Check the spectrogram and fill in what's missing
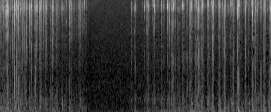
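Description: Long nails and fingertips scratch and flip the flat plastic sequins on the reversible sequin cover of a spiral notebook. A quick, uneven patter of dry clicks and scratches runs throughout, with low, soft thumps underneath and bright ticks on top. Partway through, it pauses in a short near-silence before resuming.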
